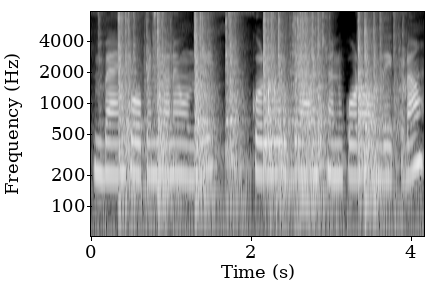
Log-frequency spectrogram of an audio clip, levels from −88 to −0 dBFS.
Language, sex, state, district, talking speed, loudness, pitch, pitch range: Telugu, female, Andhra Pradesh, Manyam, 145 wpm, -16 LUFS, 205 Hz, 200-215 Hz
